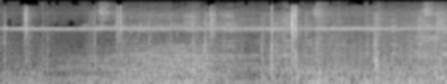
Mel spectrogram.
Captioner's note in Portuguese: Risadas sinistras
